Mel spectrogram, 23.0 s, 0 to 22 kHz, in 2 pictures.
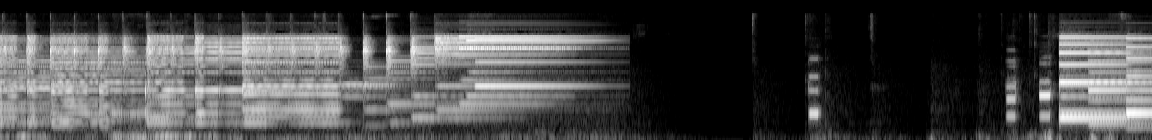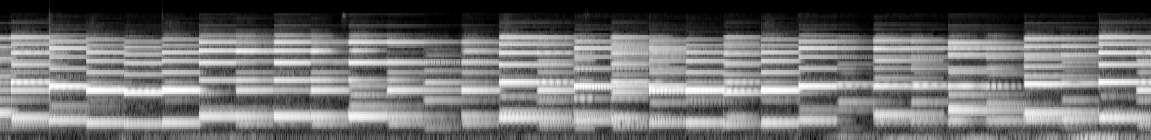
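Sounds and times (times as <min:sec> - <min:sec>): polyphonic phone ringtone: 0:00.0 - 0:06.3, 0:10.1 - 0:23.0.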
